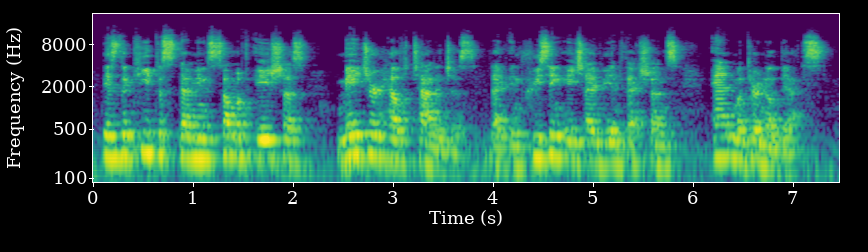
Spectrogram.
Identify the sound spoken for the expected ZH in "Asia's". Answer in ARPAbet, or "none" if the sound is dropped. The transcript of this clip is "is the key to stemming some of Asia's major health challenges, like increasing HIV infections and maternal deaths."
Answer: SH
